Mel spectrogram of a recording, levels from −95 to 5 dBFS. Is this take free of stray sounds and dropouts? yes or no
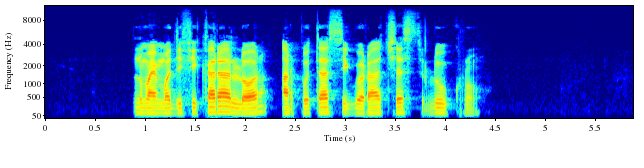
yes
